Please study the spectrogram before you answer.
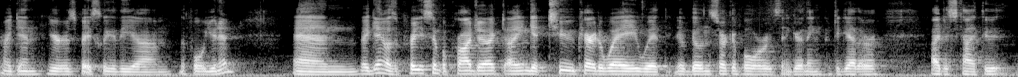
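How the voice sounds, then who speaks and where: An American man giving a casual DIY demonstration of a hobby project, speaking in a hesitant, halting, informal way. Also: fairly low pitch, vocal fry, darkish tone. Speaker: hobbyist maker presenting a project.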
